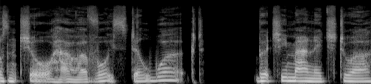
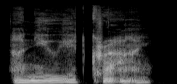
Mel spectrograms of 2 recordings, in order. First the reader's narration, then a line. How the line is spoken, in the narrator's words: murmured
